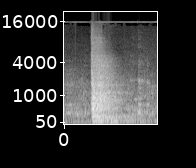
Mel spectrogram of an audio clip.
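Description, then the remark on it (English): A single loud door slam bangs out sharply, followed by a ringing decay and a faint second knock as it settles. “We need a door slam.”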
